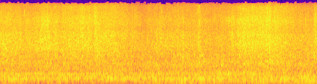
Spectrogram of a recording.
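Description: A boat motor humming steadily under a rush of wind and choppy water.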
